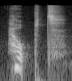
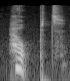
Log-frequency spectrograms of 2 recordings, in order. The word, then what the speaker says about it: helped: harsh as a k the next example we have is help which becomes helped notice that none of these had an id so again our examples are talked kissed and helped now let's move on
